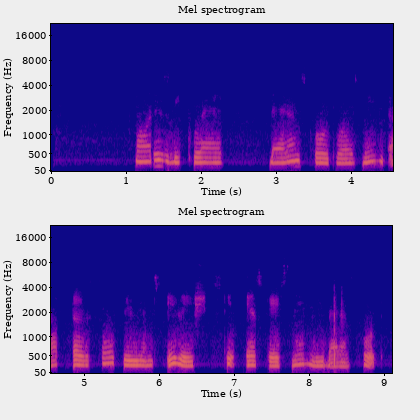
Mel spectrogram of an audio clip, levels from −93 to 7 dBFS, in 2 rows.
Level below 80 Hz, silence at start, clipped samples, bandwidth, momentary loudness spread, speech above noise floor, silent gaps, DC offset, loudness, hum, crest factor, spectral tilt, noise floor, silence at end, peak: -82 dBFS; 1.1 s; under 0.1%; 6 kHz; 7 LU; 40 dB; none; under 0.1%; -39 LUFS; none; 16 dB; -8.5 dB/octave; -78 dBFS; 0.25 s; -22 dBFS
